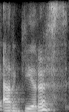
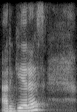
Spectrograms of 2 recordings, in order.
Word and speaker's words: Argyris: to say, so it's Argyris. I think it's the Y that gets because Uh-huh. it's really Argyris if we were going to pronounce it correctly. Yeah, Argyris.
